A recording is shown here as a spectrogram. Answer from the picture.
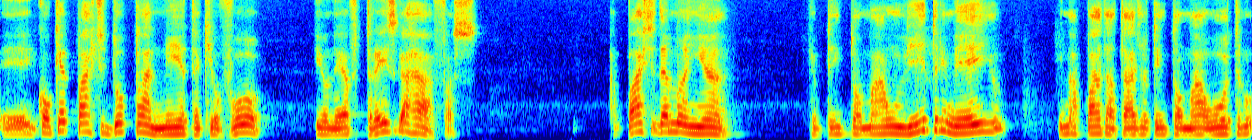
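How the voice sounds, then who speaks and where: With a dark, mellow tone and a fairly high pitch, a man speaks at a fairly slow pace with long, frequent pauses and ordinary pitch variation, recorded in a dry, close sound with no echo. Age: 60s. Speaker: humanitarian worker and academy member. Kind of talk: interview.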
